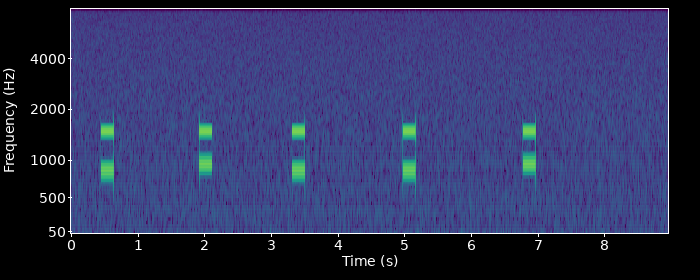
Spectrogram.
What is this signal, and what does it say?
DTMF, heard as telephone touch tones, dialled by hand, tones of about 190 ms. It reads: 9 # 9 9 #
